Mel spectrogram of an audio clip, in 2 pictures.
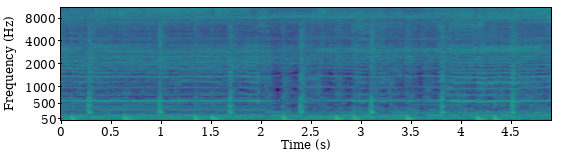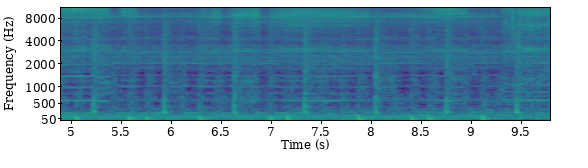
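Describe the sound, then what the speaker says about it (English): An inverted jigsaw fitted with a scroll saw blade and run at lower speed cuts through wood, giving a steady mechanical buzz punctuated by regular sharp ticking strokes, faint throughout. "I switched the blade out for a scroll saw blade, and then I lowered the speed on the jigsaw to see how well this performed."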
